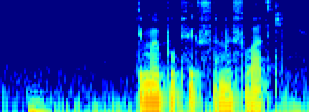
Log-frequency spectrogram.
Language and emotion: Russian, neutral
